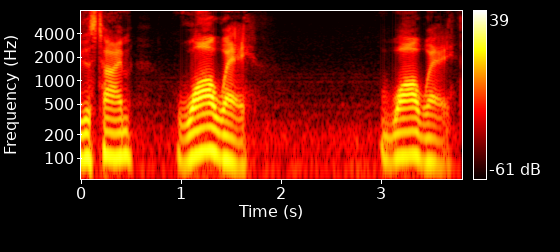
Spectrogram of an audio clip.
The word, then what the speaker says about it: Huawei: transliteration for a reason the beginning is pronounced the same as wand so if you can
